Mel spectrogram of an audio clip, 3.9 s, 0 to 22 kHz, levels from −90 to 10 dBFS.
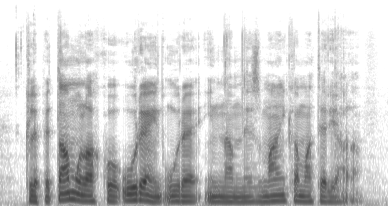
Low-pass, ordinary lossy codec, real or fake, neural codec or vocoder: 19.8 kHz; Opus, 64 kbps; fake; vocoder, 44.1 kHz, 128 mel bands, Pupu-Vocoder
